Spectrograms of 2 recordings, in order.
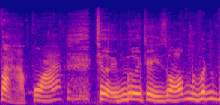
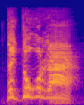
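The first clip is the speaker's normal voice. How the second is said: louder, higher harsh order; loud decree; 7 semitones higher, 7 dB louder than usual. Acted. Landlord confiscating the peasant's rooster, loud decree. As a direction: pronounce the seizure like a verdict.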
